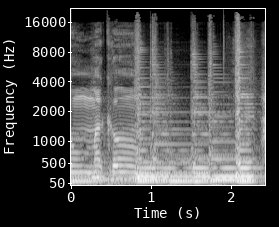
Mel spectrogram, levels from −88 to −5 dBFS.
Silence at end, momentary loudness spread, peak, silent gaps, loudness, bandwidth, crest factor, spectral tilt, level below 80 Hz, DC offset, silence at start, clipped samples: 0 s; 4 LU; 0 dBFS; none; -14 LUFS; over 20 kHz; 12 dB; -5.5 dB/octave; -36 dBFS; under 0.1%; 0 s; under 0.1%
